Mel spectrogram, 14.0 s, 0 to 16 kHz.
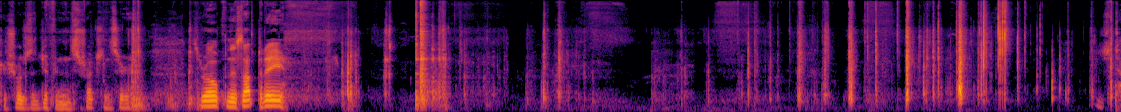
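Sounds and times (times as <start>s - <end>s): stiff plastic packaging crackling: 8.2s - 14.0s.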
